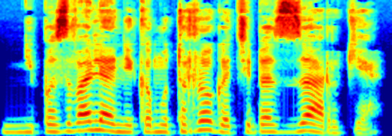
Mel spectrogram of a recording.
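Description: A woman's voice: fairly low pitch, normal speed, no room sound, clean studio sound, close to an everyday voice. Woman doing a curt, stern male inquisitor. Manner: curt, ironic and commanding. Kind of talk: audiobook character reading.

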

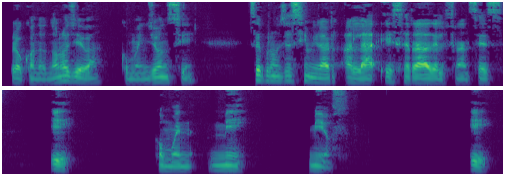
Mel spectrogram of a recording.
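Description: A man hosting a podcast, explaining pronunciation methodically, spelling out letters and repeating sounds slowly. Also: deep voice, darkish tone. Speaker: podcast host.

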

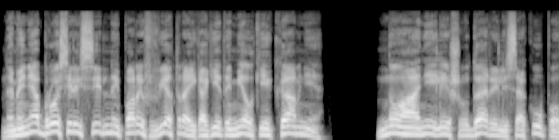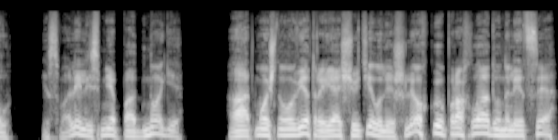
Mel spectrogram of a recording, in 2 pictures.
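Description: Man narrating an audiobook, mid voice, steady and grim, dry close mic. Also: medium pitch, brisk, no room sound. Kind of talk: first-person audiobook narration.

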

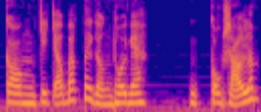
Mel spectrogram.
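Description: A woman voicing a young village man, rushed, fretful and gossipy. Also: mid-range voice, no echo, soft background music, lightly acted.

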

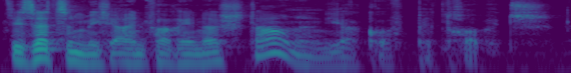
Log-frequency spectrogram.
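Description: A man's voice: deep voice, sing-song, fairly quick, full character voice. A man voicing an anxious, fretful government clerk who mutters and scolds himself, in an audiobook reading. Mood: bewildered.

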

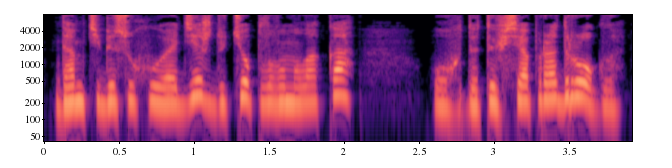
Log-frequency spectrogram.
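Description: A woman voicing a kindly, fussing old male grocer in an audiobook, worried and scolding gently. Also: medium pitch, fairly quick, slightly rough, no echo, studio quality, lightly acted. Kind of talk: audiobook reading.

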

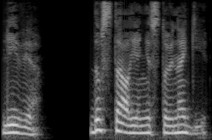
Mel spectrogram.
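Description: A woman voicing a sullen, irritable young man who answers in a low, gruff, curt voice. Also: measured pace, a little mellow, highs cut off.

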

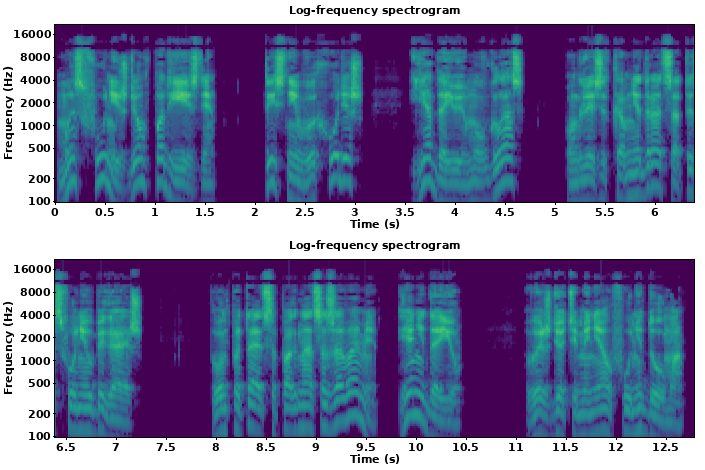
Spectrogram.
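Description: A man voicing a resolute schoolboy who plots a rescue, speaking in brisk, clipped phrases and sounding sure of himself. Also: on the low side, sing-song, fairly bright tone, dry recording, clean studio sound. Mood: commanding. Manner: brisk, commanding, short phrases.

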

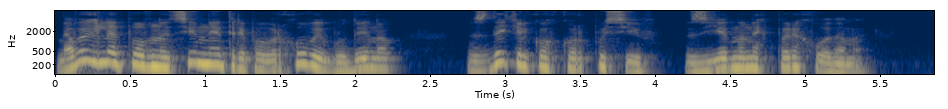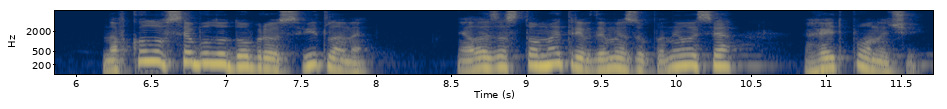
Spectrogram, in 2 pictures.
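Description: Brief: male narrator, measured and wry, warm low-brightness tone. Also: very animated. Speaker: audiobook narrator. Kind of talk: first-person audiobook narration.

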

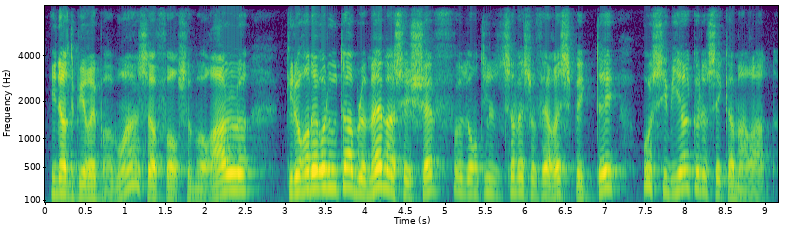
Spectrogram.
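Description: A man reading a classic novel aloud at a measured, even pace. His voice sits somewhat higher than most men's. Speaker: audiobook reader.

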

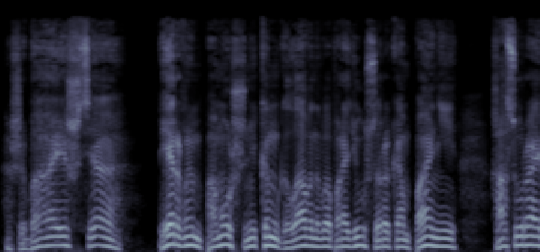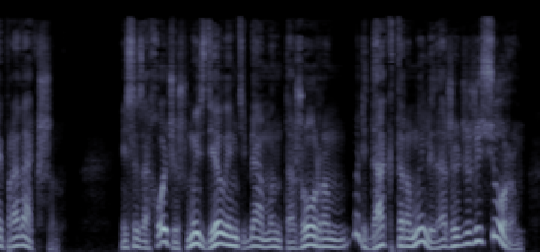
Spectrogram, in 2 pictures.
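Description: A man voicing a smooth-talking, pushy film producer who coaxes and commands in an audiobook. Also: mid-range voice, animated, normal speed, a little mellow, no room sound, clean studio sound, lightly acted. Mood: persuasive. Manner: coaxing and commanding. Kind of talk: audiobook character voice.

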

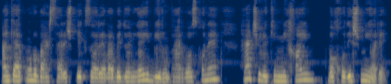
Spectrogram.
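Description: A woman's voice: lowish voice, dark tone, dull audio, lightly acted. A woman voicing a kindly, helpful frog fairy in an audiobook fairy tale, in an eager, fussing manner. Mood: reassuring.

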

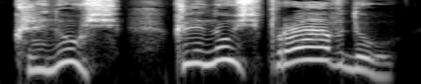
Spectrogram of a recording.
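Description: A man's voice: high-pitched, very animated, unhurried, a little mellow, dry recording, clean studio sound, voice pushed up, full character voice. A man voicing an aging, cowardly museum deputy director who pleads in a trembling, servile way. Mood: pleading.

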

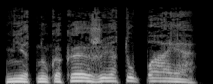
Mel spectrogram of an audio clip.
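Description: A man reading an audiobook voices an excitable teenage girl who speaks in breathless, rising questions. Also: medium pitch, unhurried, husky, dry recording, studio quality, pitched above the performer's own voice. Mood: excited.

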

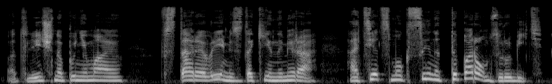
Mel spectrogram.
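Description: A woman's voice: on the low side, normal speed, a little mellow, breathy edge, no echo, studio quality. A woman reading as a level-headed male partner. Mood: calming.

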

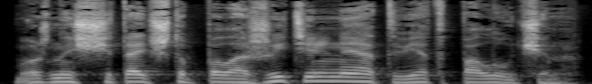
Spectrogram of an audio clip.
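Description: A man narrating a fantasy audiobook in a measured, descriptive storytelling manner. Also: mid-range voice, lively intonation. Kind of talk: scripted fiction narration.

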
